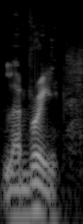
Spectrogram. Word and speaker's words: Labrie: kanadensiskt bolag som jag tror heter Labrie, eller uttalas Labrie.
